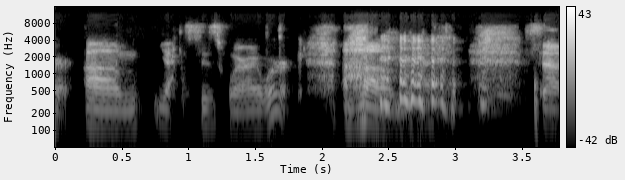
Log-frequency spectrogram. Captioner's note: laughs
